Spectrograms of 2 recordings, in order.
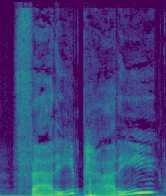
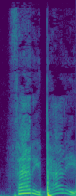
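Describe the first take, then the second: First: Slow, questioning drawn-out delivery; slowly puzzling out who it is; dawning recognition. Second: High, loud disbelief; higher, louder, quick exclamation; astonished recognition. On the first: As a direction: stretch it out as a tentative question. Steve first recognises his old classmate. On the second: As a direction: blurt it out in amazement. Steve repeats it, now astonished. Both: Acted.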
